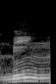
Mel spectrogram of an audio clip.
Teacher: মিম হবে না, মিং. নাকে নাকে যাবে মিং.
